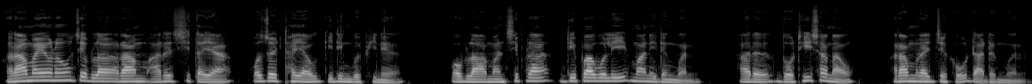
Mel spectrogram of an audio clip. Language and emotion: Bodo, neutral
